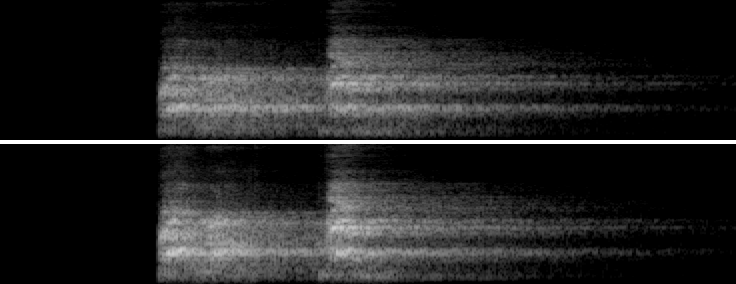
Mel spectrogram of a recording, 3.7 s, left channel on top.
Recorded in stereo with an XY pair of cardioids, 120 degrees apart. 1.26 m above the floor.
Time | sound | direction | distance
0.8 | a shout | 45° right | 1.2 m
